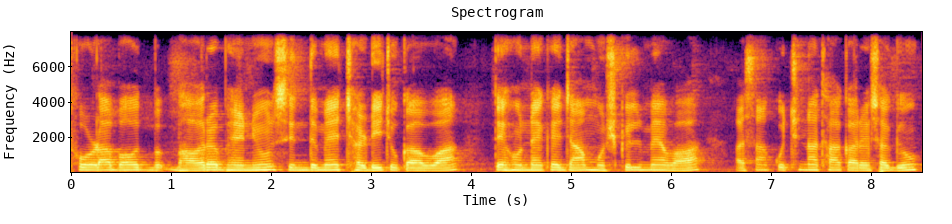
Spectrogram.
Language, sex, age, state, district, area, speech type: Sindhi, male, 18-30, Maharashtra, Mumbai Suburban, urban, spontaneous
